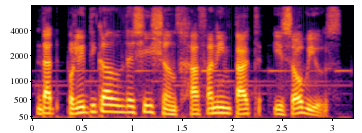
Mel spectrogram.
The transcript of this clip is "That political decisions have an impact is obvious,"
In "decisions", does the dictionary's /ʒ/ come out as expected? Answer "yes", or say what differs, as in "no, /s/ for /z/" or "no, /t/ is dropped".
no, /ʃ/ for /ʒ/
